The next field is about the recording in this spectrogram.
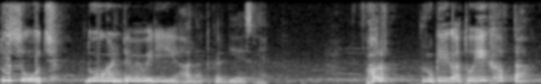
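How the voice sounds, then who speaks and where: A woman voicing an irritated, quick-tempered young woman who complains loudly. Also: high voice, expressive. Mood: exasperated. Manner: exasperated, shouting complaints.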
